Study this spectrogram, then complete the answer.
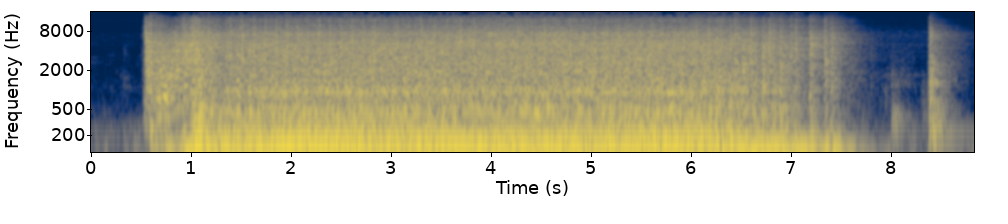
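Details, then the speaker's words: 1971 Chevelle wagon, around 47F after sitting 3-4 weeks, newly fitted alternator and water pump: cranks, catches, settles into steady even low rumble with no whine or grinding; no major noise, alternator not roaring. "Well, I don't hear any major noise, and the alternator wasn't roaring, so good enough."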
